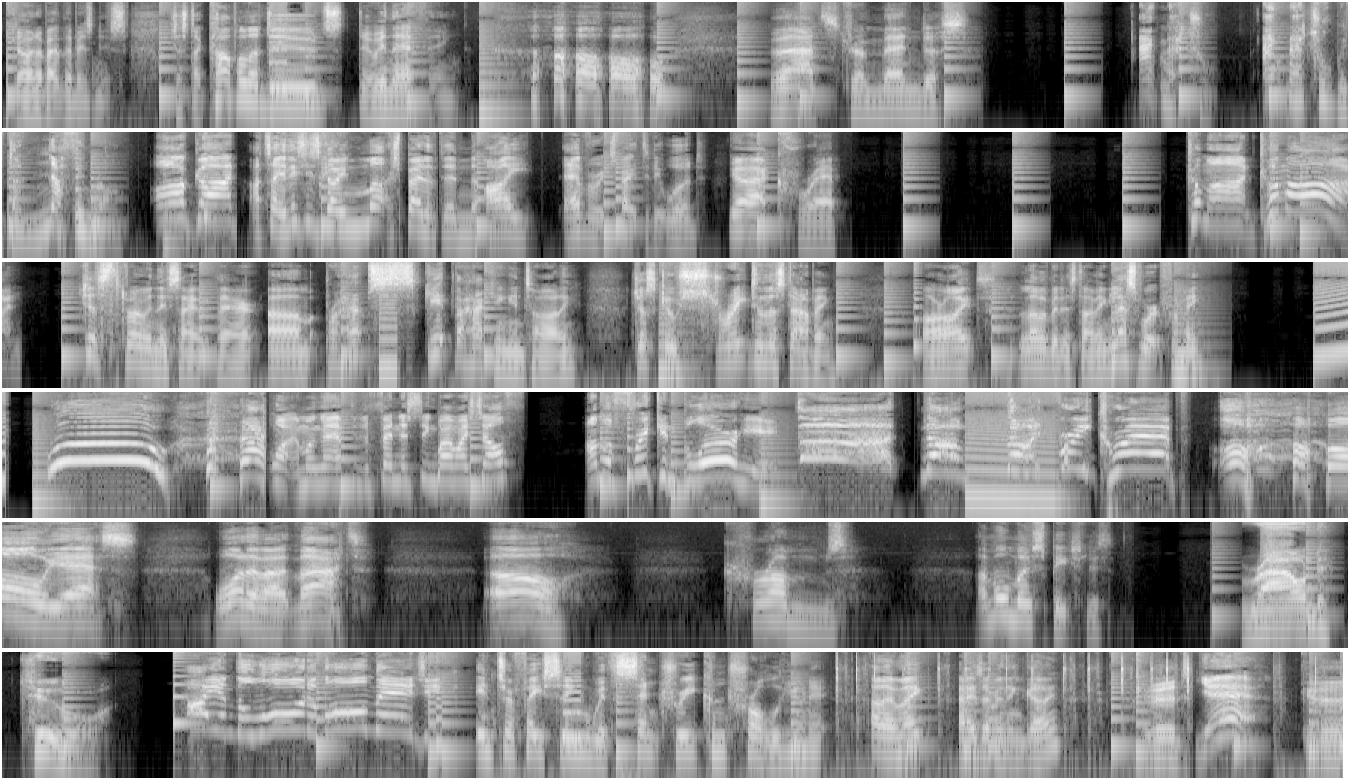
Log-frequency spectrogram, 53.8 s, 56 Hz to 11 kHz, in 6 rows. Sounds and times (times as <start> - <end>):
Speech: 0.1 - 3.0, 5.2 - 6.4, 7.6 - 14.6, 16.9 - 23.5, 24.1 - 26.0, 28.6 - 35.2, 35.8 - 38.4, 40.7 - 41.6, 42.4 - 43.3, 44.2 - 51.9, 52.5 - 53.8.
